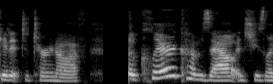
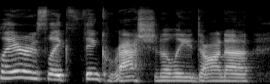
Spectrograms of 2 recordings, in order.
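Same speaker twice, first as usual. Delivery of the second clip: ordinary talk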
